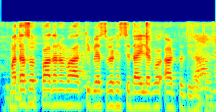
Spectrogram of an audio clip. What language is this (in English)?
Hindi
